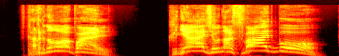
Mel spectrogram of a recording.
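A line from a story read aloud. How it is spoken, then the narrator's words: Shouting. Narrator (Russian): кричал Заглоба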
